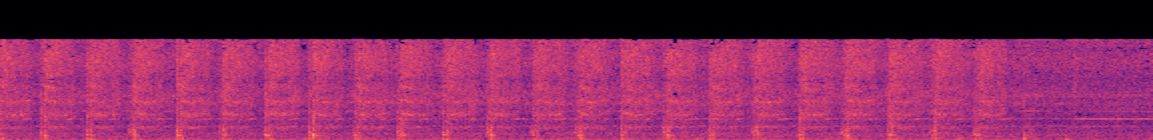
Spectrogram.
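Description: Feet pound quickly and steadily on a running treadmill belt.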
